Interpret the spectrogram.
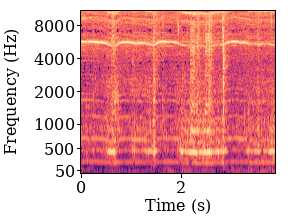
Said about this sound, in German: Ist ein kleiner Pürierstab.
